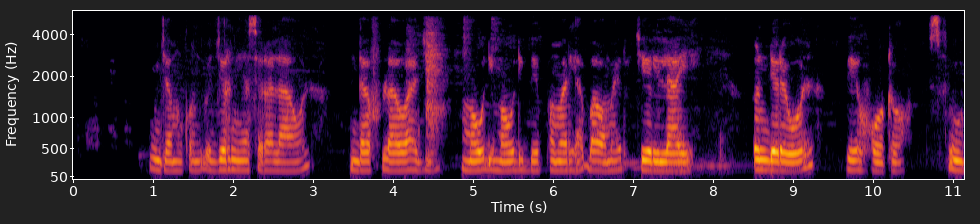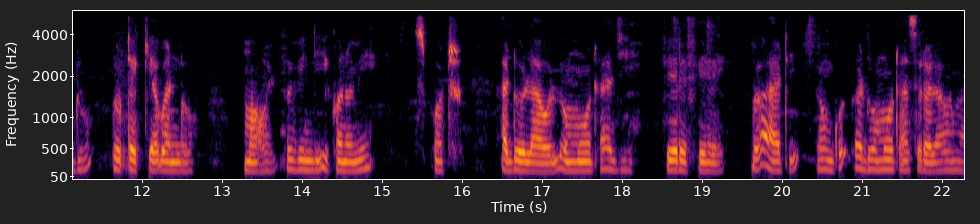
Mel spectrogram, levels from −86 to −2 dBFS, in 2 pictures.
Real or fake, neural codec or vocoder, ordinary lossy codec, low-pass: real; none; MP3, 48 kbps; 5.4 kHz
